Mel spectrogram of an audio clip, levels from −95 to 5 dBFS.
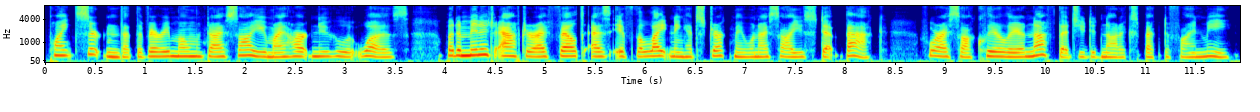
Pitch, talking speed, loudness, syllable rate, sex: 210 Hz, 240 wpm, -20 LUFS, 5.5 syllables/s, female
